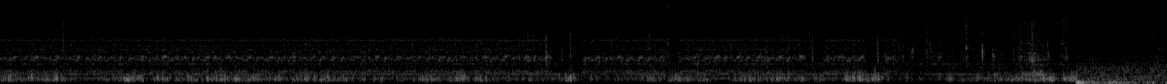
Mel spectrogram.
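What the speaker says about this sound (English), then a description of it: "I'm just gonna go from the top, and it's gonna angle out a little, but you just wanna make sure when you get up here, you backstitch a few times" A sewing machine stitches a garden bucket caddy with backstitching, a faint steady mechanical whir running throughout in near-continuous bursts with brief pauses.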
